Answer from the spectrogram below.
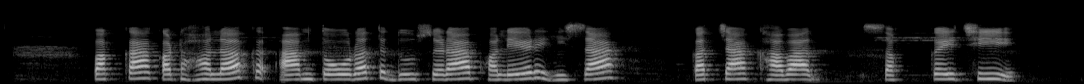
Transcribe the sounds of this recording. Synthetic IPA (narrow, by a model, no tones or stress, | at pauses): pəkːakəʈɦələkamt̪oɾət̪d̪usɾapʰəleɾɦisa | kətːt͡ʃakʰaba | səkəjt͡ʃʰi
